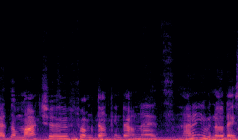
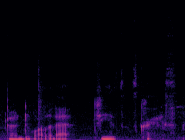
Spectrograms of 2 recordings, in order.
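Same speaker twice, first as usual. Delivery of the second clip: tired breathy whisper under her breath; 12 dB quieter than usual. Real, not acted. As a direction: sigh it out in a whisper. Tired sigh about glue removal.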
